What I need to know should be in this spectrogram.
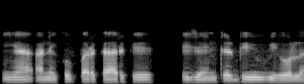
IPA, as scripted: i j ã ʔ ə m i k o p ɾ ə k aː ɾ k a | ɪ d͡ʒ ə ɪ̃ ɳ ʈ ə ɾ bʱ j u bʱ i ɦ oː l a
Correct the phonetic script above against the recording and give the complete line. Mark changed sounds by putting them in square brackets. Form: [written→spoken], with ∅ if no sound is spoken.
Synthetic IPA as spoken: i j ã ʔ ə [m→n] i k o p ɾ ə k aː ɾ k [a→e] | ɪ d͡ʒ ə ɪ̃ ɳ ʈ ə ɾ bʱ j u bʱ i ɦ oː l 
